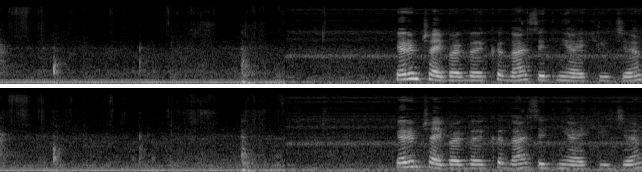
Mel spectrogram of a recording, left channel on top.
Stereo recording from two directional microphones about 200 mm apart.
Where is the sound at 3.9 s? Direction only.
35° left (ahead or behind).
